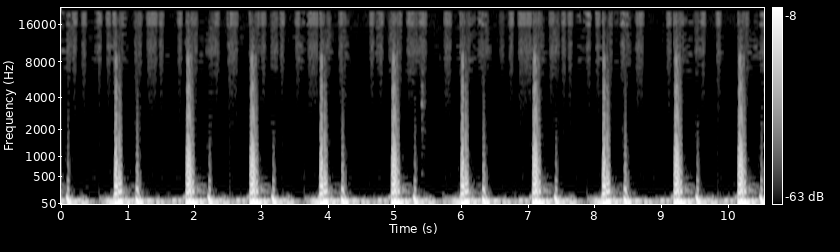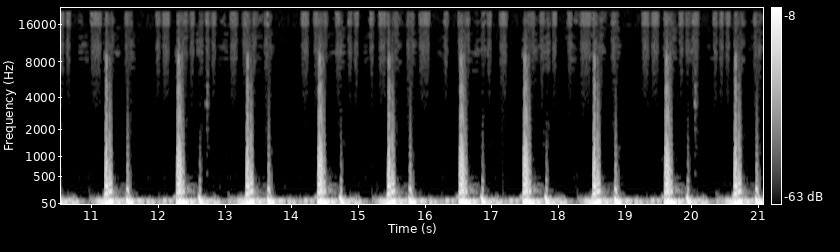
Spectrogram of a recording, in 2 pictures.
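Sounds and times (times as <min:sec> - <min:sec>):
heartbeat through stethoscope: 0:00.8 - 0:01.3, 0:01.9 - 0:04.4, 0:05.0 - 0:06.5, 0:07.1 - 0:08.6, 0:09.2 - 0:11.7, 0:12.3 - 0:13.8, 0:14.4 - 0:19.0, 0:19.6 - 0:21.0.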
